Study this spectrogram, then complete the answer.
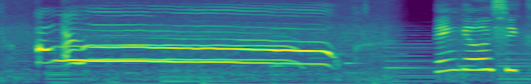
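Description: A person's voice imitates a dog barking as someone comes home, giving one long drawn-out howl-like cry and then a shorter burst, close and loud.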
